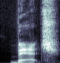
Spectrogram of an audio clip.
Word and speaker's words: Bech: Betch. Yeah, his name is actually pronounced how it's spelled.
